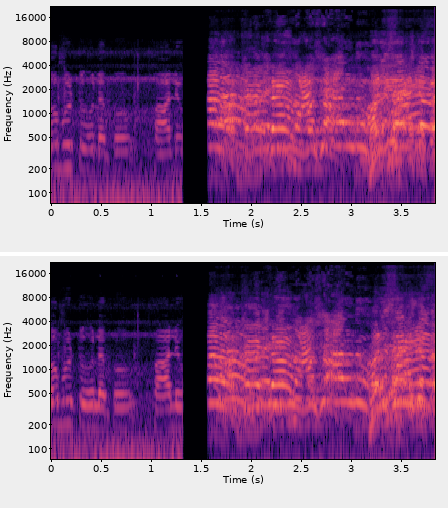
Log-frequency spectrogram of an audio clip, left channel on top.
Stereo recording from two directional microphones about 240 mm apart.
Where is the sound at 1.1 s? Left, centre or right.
Centre.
